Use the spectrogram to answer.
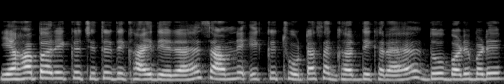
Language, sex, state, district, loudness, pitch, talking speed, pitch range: Hindi, female, Uttar Pradesh, Jalaun, -17 LUFS, 250 Hz, 225 wpm, 235-275 Hz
